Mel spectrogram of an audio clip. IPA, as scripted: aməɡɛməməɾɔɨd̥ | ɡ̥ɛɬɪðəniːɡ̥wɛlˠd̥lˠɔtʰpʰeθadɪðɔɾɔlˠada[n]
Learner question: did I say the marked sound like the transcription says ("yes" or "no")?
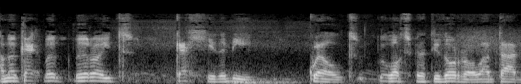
yes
